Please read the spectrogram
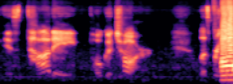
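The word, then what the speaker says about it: Tadej Pogačar: Char sounds like char like charred food.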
